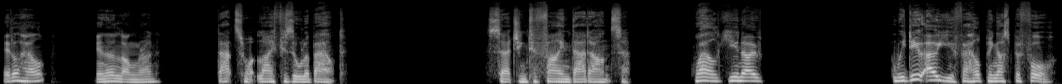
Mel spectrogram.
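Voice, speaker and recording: An actor playing an earnest, thoughtful young soldier in a video game, soft-spoken and sincere but resolute. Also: male voice, medium pitch, measured pace, pauses often, dry recording, clean studio sound, close to an everyday voice. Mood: calm, thoughtful. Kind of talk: video game cutscene acting.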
